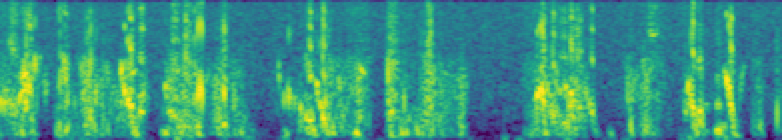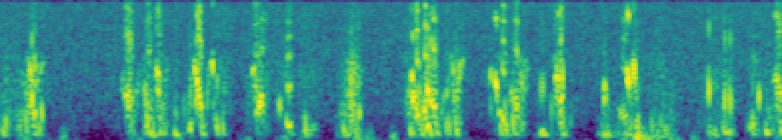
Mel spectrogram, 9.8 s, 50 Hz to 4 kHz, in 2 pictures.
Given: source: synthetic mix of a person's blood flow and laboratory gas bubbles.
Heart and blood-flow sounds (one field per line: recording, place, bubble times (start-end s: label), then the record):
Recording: Doppler ultrasound of blood flow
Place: precordium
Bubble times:
0.00-0.97 s: bubbles
1.00-1.56 s: bubbles
1.71-2.33 s: bubbles
2.40-2.93 s: bubbles
3.26-3.77 s: bubbles
3.89-4.17 s: bubbles
4.28-4.67 s: bubbles
4.69-4.79 s: bubbles
4.83-5.19 s: bubbles
5.64-6.35 s: bubbles
6.45-6.91 s: bubbles
6.99-7.17 s: bubbles
7.42-7.82 s: bubbles
7.94-8.21 s: bubbles
8.23-8.46 s: bubbles
8.62-9.10 s: bubbles
9.29-9.50 s: bubbles
9.54-9.79 s: bubbles
From the record:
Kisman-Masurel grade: 343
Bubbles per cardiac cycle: rolling drumbeat, 9 or more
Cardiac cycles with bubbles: 100%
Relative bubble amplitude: loud (0.450 to 0.775)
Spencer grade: 3 (all of the cardiac periods contain showers or single bubble signals, but not dominating or overriding the cardiac motion signals)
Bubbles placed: anywhere in the cardiac cycle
